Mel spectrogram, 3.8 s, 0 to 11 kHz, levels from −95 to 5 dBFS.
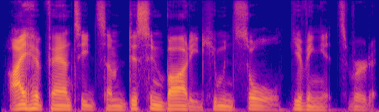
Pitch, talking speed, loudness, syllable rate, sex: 90 Hz, 160 wpm, -24 LUFS, 5.0 syllables/s, male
